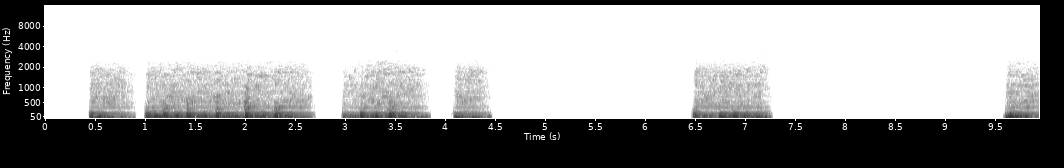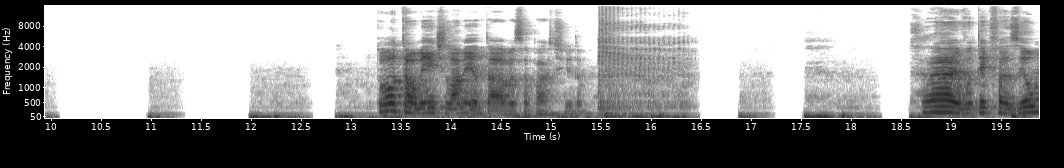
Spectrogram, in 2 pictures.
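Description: A man speaks calmly into a close microphone, with pauses.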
